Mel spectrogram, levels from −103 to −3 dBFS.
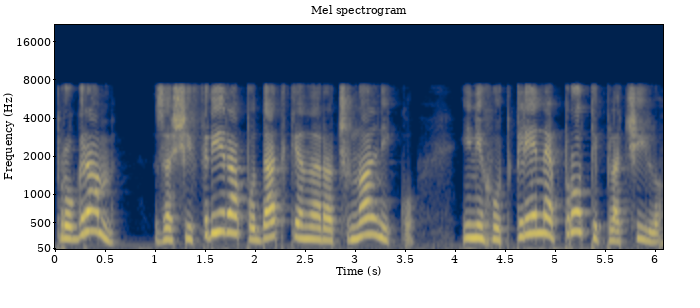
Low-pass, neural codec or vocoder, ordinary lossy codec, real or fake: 7.2 kHz; none; none; real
